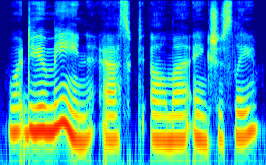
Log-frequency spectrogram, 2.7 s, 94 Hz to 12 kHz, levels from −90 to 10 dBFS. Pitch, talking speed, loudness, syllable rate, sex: 230 Hz, 155 wpm, -15 LUFS, 4.7 syllables/s, female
